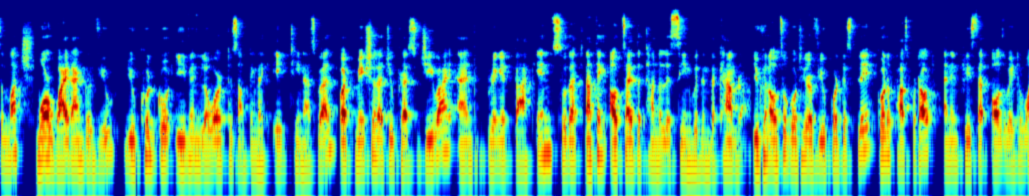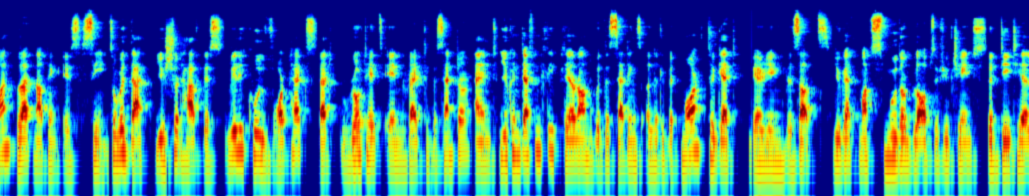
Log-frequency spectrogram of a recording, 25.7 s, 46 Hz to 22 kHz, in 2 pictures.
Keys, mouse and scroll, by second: 1.5 click, 2.4-4.3 drag, 4.4 g, 8.3-8.7 scroll down 2, 10.3 click, 10.5 scroll down 2, 11.8 click, 13.3 scroll up 1, 13.8 scroll down 1, 14.3 space, 19.0 click, 19.0 space, 19.7-21.6 middle drag, 21.6 space, 24.8 middle click.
